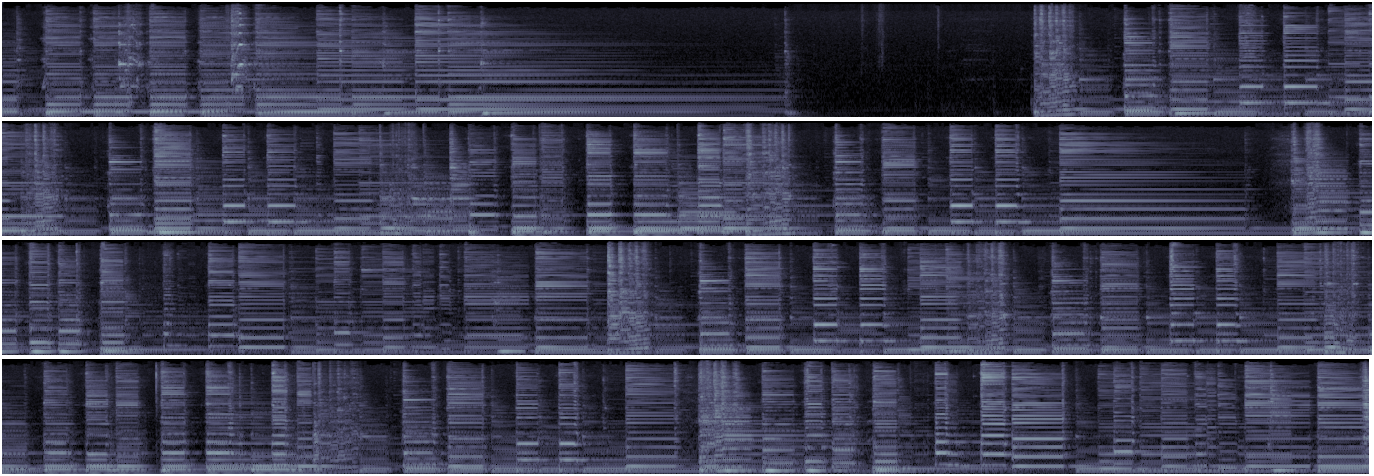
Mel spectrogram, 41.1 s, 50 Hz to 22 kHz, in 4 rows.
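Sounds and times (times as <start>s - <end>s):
acoustic guitar playing: 0.0s - 6.2s, 7.2s - 41.0s.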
